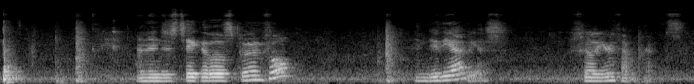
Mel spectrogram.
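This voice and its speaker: A woman's voice: lowish voice, expressive, slow pace. A middle-aged woman hosting a home baking video, chatty and upbeat as she talks straight to viewers. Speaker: baking channel host. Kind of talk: casual cooking demonstration. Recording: voice a little far from the mic, faint room noise.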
